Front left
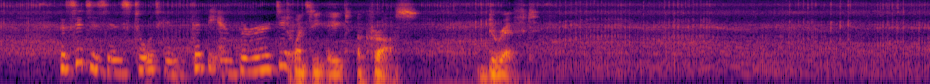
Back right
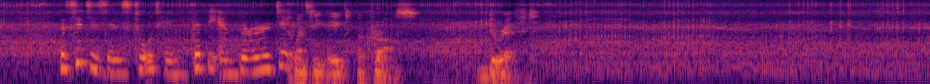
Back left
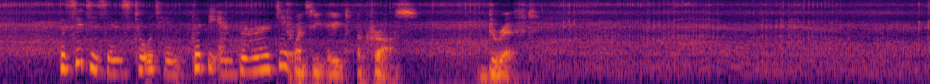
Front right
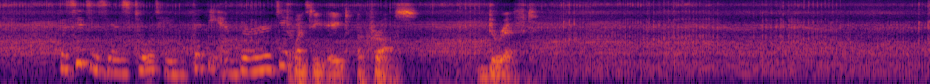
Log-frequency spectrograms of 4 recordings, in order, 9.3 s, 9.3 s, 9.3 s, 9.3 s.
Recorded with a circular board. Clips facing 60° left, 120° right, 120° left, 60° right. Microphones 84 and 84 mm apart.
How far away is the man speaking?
About 1.0 m.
